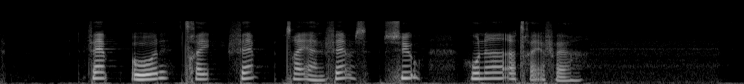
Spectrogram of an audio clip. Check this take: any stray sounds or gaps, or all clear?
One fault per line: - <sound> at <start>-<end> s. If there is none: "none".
none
